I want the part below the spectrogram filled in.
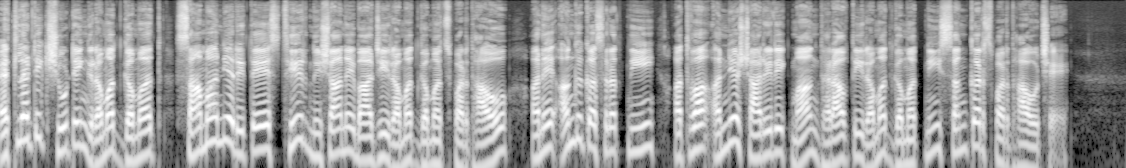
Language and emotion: Gujarati, neutral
